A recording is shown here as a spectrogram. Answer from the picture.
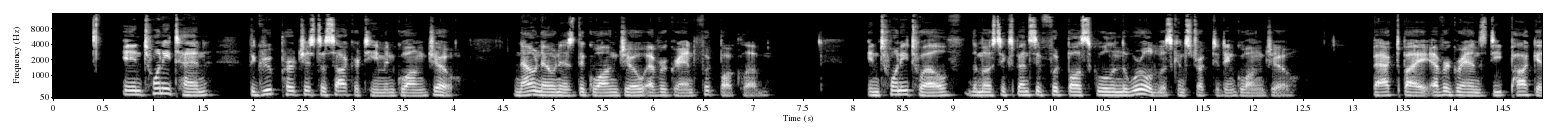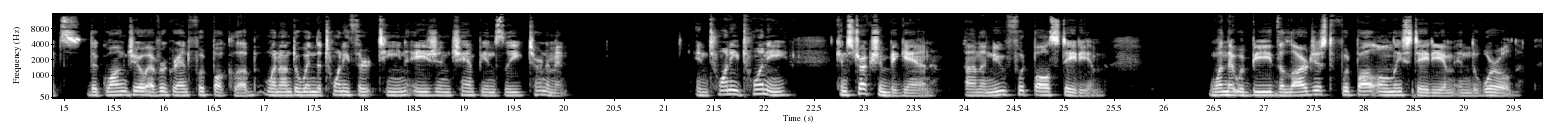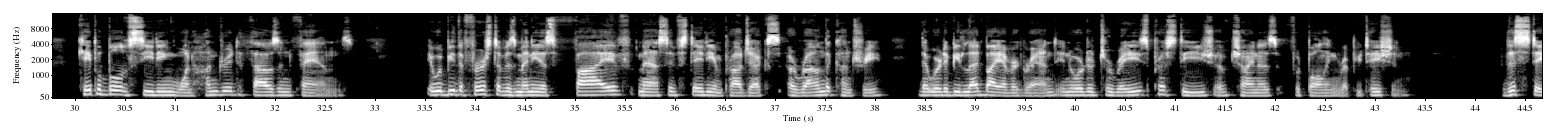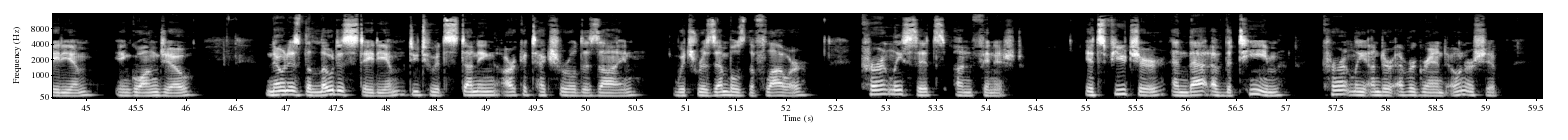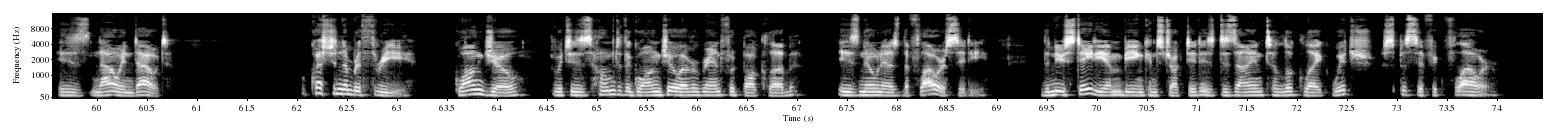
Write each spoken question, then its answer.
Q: The new stadium being constructed is designed to look like which specific flower?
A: The Guangzhou Evergrande Football Stadium is designed to look like a lotus flower, hence its nickname, the Lotus Stadium.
